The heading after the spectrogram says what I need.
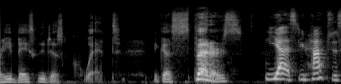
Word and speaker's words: Spetters: Do yourself a favor and search for SPETTERS. Spelled like it sounds.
